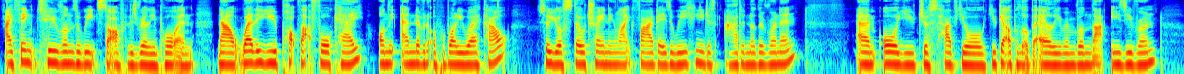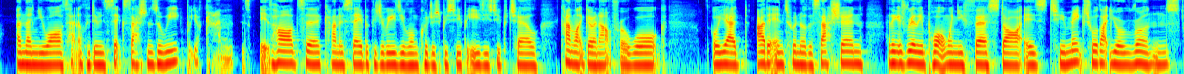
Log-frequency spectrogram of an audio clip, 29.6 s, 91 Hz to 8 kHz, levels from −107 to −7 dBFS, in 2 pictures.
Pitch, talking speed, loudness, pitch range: 170 Hz, 250 wpm, -25 LUFS, 165-175 Hz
